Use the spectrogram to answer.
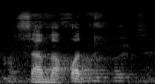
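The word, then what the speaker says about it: سبقت: Ta ta itu termasuk huruf hams. Jadi harus ada hams nyees sabaqat.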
